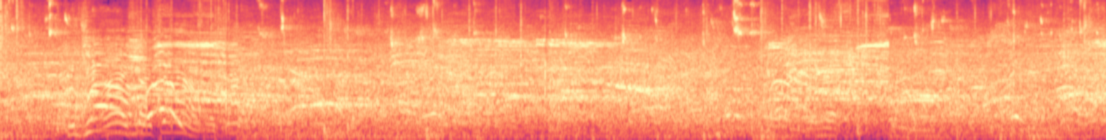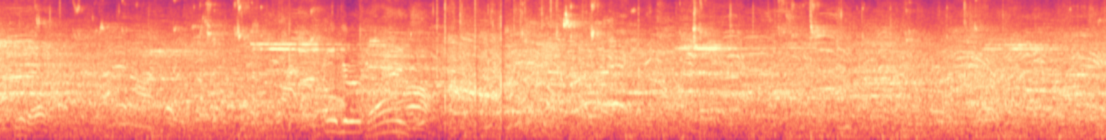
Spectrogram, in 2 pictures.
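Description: Busy volleyball tournament hall: many voices from players and spectators across the courts, with volleyballs being struck and bouncing on the floor, echoing in the large hall.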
